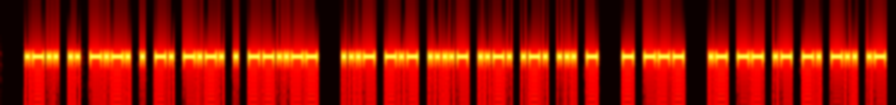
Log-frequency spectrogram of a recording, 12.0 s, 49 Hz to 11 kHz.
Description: Morse code, heard as a keyed tone, about 25 wpm, 600 Hz. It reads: LICENCE, VK4FRST TO AMANDA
